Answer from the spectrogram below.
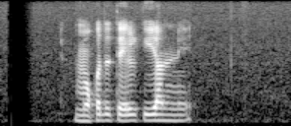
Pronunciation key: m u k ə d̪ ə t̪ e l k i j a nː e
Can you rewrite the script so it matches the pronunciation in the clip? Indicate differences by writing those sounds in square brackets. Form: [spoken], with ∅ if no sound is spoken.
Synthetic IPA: m [o] k ə d̪ ə t̪ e l k i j a nː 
